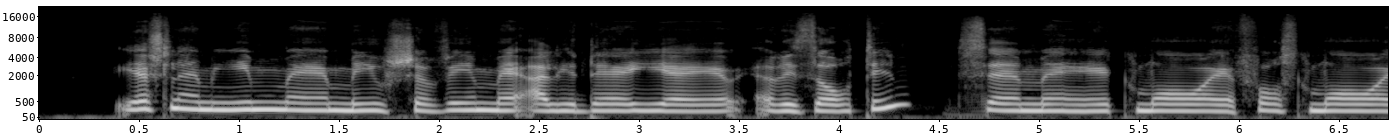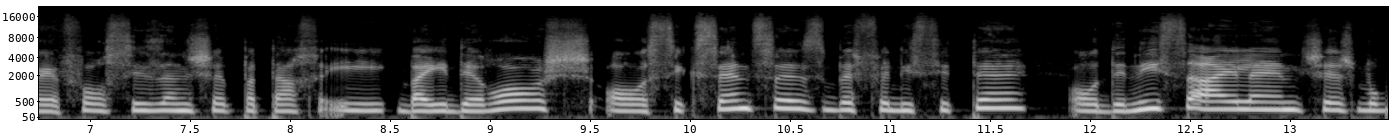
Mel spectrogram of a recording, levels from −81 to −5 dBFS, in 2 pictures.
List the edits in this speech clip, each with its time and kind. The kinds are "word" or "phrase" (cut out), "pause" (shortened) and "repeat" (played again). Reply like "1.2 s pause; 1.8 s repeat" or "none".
6.3 s repeat; 8.5 s pause; 11.9 s word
